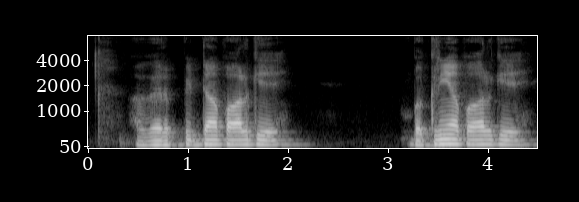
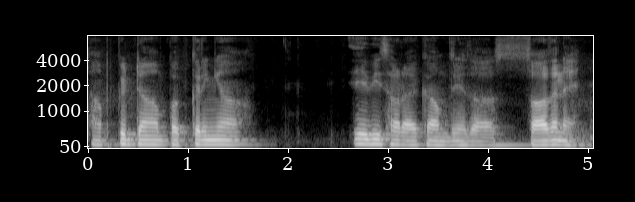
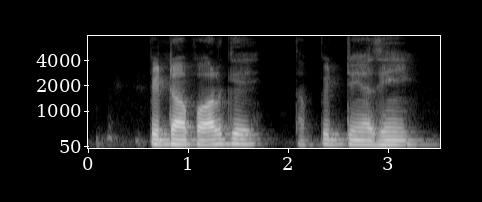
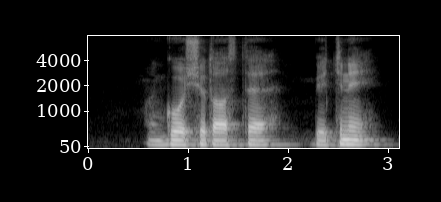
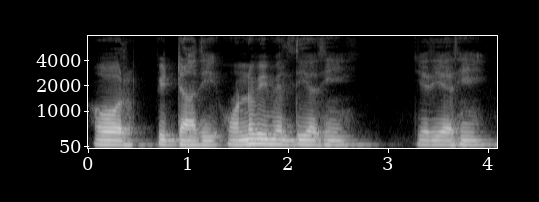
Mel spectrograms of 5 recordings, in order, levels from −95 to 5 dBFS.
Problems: none marked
